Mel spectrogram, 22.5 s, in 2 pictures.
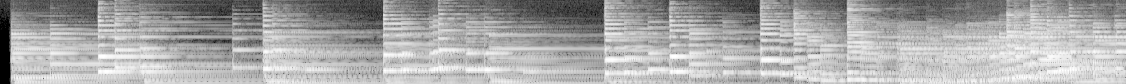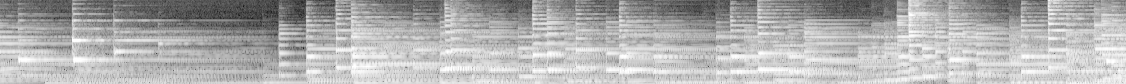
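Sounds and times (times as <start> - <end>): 
piano: 0.0 - 22.5.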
